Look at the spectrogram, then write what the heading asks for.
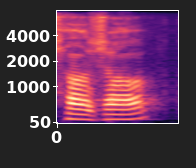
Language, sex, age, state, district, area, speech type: Odia, male, 60+, Odisha, Jajpur, rural, spontaneous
